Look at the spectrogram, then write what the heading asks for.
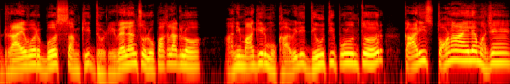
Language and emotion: Goan Konkani, fearful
